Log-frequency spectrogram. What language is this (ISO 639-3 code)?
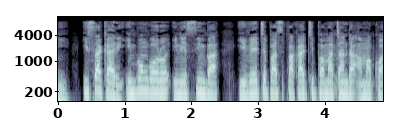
sna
